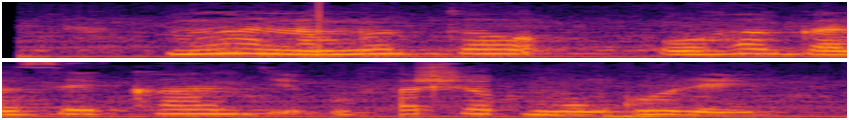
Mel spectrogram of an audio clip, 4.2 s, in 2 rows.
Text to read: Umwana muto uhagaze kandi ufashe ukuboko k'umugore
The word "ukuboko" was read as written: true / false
false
